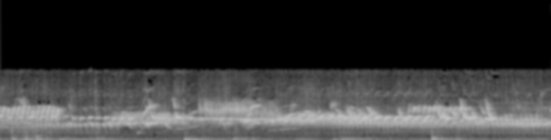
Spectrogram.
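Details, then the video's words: Caged red canaries deliver an unbroken stream of high, rolling trills and chattering notes, several birds overlapping, with soft low knocks or taps every second or two underneath. "Canary sings"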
